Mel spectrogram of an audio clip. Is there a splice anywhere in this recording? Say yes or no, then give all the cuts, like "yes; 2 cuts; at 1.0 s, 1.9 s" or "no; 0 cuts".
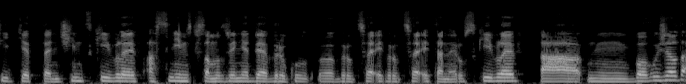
yes; 3 cuts; at 1.9 s, 3.9 s, 5.3 s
